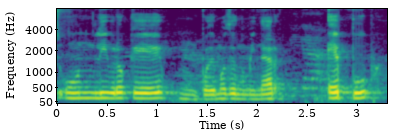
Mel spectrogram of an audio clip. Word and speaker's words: EPUB: No, el libro electrónico actualmente, desde hace muchos años, es un libro que podemos denominar EPUB en español, EPUB, digamos con la terminación en inglés o con la pronunciación en inglés.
